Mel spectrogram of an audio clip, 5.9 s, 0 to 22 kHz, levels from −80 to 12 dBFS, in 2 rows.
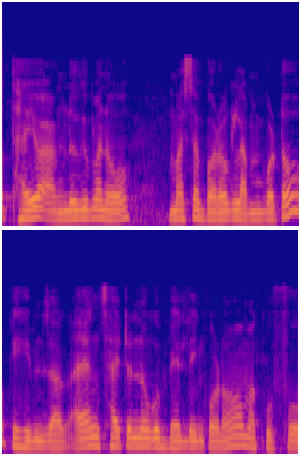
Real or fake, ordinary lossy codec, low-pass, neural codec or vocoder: fake; none; none; codec, 16 kHz, 4 kbps, X-Codec, WavLM features, trained on Multilingual LibriSpeech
